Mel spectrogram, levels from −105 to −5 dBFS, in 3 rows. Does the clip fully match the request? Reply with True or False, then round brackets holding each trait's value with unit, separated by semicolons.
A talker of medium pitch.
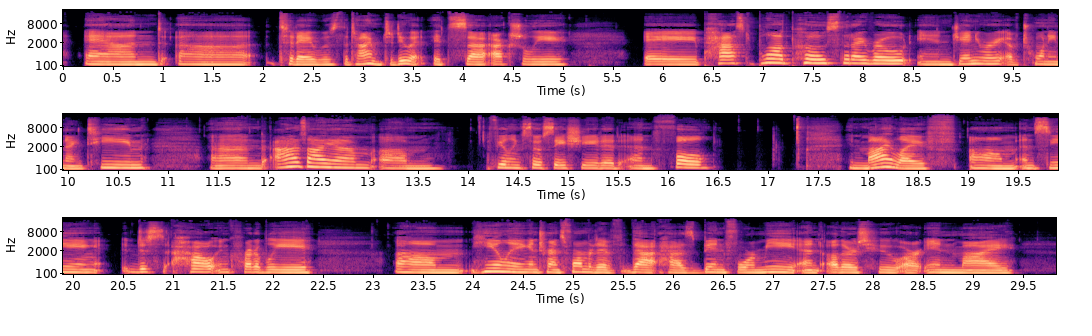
True (180 Hz)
